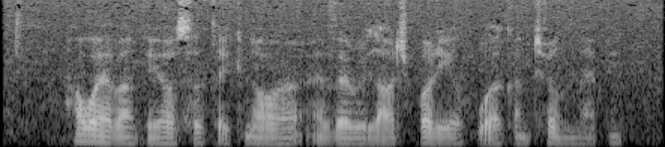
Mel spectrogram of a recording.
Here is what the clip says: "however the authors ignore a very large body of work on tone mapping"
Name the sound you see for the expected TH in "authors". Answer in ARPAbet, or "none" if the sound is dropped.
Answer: S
